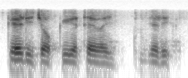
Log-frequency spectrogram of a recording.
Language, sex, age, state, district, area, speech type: Punjabi, male, 60+, Punjab, Fazilka, rural, conversation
